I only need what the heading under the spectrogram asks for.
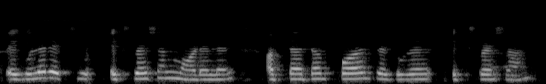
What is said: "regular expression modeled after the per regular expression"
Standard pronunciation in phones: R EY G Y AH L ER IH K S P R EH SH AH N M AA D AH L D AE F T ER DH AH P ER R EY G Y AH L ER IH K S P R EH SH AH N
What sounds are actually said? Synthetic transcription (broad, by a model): R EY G Y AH L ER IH K S P R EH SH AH N M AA D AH L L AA P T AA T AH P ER R EY G Y AH L ER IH K S P R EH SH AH N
